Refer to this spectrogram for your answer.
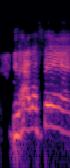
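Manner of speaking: put-on high hollering, as across a crowd. Retelling what a companion hollered as they left the arena, retelling a yell. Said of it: "but he's yelling".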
